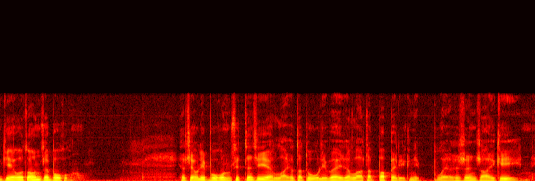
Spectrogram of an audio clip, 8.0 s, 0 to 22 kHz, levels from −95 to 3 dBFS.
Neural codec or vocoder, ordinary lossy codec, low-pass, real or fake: none; none; none; real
